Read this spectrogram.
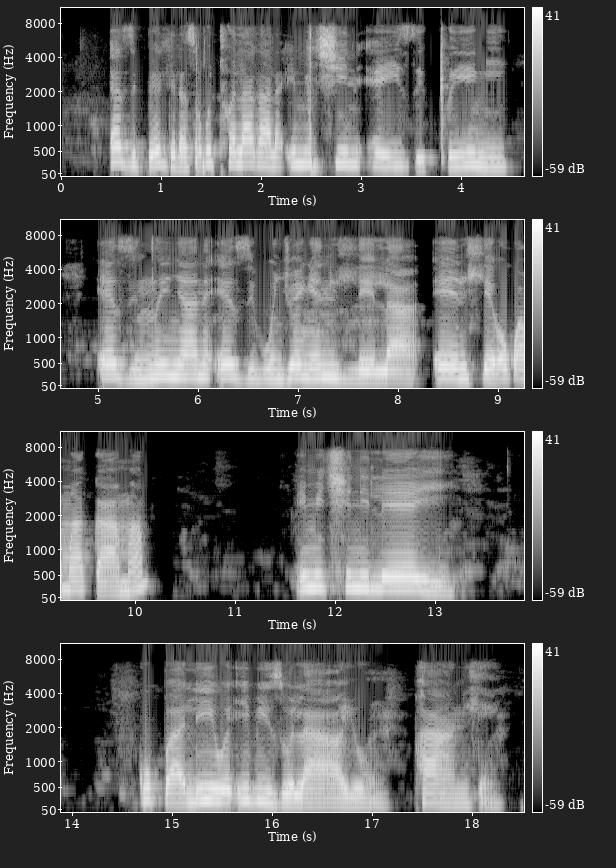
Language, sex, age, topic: North Ndebele, female, 18-24, health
